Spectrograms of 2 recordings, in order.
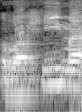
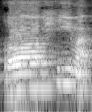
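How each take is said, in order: First: رحیم said as "raheem", open a with zabar; the corrected take of رحیم with a short open a; رحیم with a clear zabar a sound; correct pronunciation. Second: رحیم said as "roheem", first vowel rounded like a pesh; the teacher's wrong take of رحیم with an o sound; رحیم mispronounced with an o-like first vowel; wrong pronunciation. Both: Shown as a demonstration. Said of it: "نہیں،".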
